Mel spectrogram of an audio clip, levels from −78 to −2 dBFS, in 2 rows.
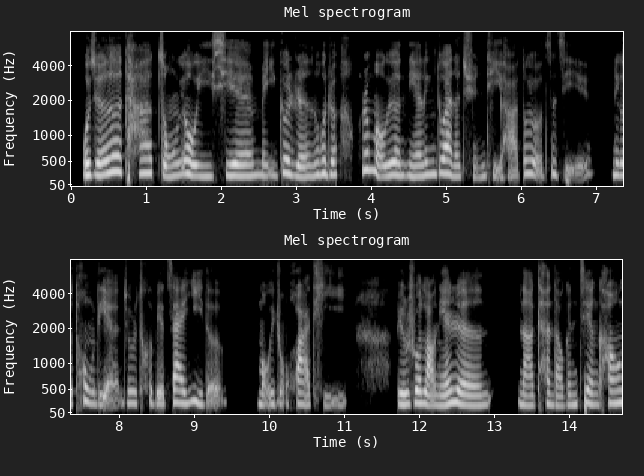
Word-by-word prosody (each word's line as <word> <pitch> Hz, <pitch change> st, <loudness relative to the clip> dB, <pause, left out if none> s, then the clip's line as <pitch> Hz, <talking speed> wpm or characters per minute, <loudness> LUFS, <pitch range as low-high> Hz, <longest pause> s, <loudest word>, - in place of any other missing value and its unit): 我 230 Hz, -, +9 dB
觉 235 Hz, -1 st, +4 dB
得 295 Hz, +3 st, +6 dB
它 270 Hz, 0 st, 0 dB
总 220 Hz, -4 st, -1 dB
有 245 Hz, -3 st, +5 dB
一 210 Hz, 0 st, -3 dB
些 215 Hz, 0 st, +2 dB
每 225 Hz, -1 st, -4 dB
一 225 Hz, -, -9 dB
个 270 Hz, +1 st, +3 dB
人 210 Hz, 0 st, 0 dB
或 260 Hz, -, +3 dB
者 245 Hz, 0 st, 0 dB, 0.2 s
或 325 Hz, -, -3 dB
者 335 Hz, -, +3 dB
某 270 Hz, -10 st, +2 dB
一 -, -, +5 dB
个 240 Hz, -1 st, +5 dB
年 215 Hz, -2 st, -2 dB
龄 245 Hz, +2 st, 0 dB
段 260 Hz, -2 st, +3 dB
的 205 Hz, -, -3 dB
群 195 Hz, -1 st, -9 dB
体 225 Hz, -, -9 dB
哈， -, -, -7 dB
都 260 Hz, +1 st, -4 dB
有 245 Hz, -, -2 dB
自 255 Hz, -, -7 dB
己 210 Hz, -, -12 dB, 0.2 s
那 235 Hz, -, -2 dB
个 -, -, +2 dB
痛 250 Hz, -1 st, -1 dB
点， 215 Hz, +3 st, -4 dB
就 230 Hz, 0 st, -5 dB
是 225 Hz, -, -2 dB
特 240 Hz, -, -6 dB
别 -, -, -1 dB
在 240 Hz, -2 st, +2 dB
意 235 Hz, 0 st, -1 dB
的 235 Hz, -, -7 dB, 0.4 s
某 215 Hz, -1 st, -4 dB
一 -, -, -3 dB
种 225 Hz, -, -7 dB
话 220 Hz, -2 st, 0 dB
题。 100 Hz, -, -13 dB, 0.6 s
比 210 Hz, -, -2 dB
如 205 Hz, -, +5 dB
说 230 Hz, +2 st, +3 dB
老 225 Hz, -, +3 dB
年 195 Hz, +4 st, +2 dB
人， 200 Hz, -2 st, +2 dB, 0.3 s
那 195 Hz, -4 st, -2 dB
看 215 Hz, +1 st, -4 dB
到 185 Hz, -2 st, -3 dB
跟 200 Hz, +2 st, -5 dB
健 220 Hz, -2 st, 0 dB
康 230 Hz, +3 st, +1 dB
225 Hz, 235 characters per minute, -24 LUFS, 210-245 Hz, 0.6 s, 我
